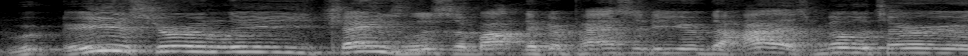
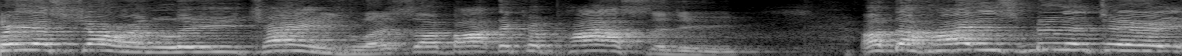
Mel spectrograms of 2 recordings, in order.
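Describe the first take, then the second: First: It is read in a plain American accent. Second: It is read in a put-on British accent.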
